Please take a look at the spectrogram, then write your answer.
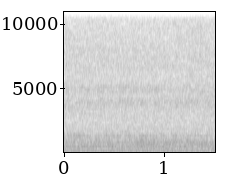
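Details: Ford after new spark plugs, leads, coil pack, fuel filter and exhaust work, first start after ignition service: smooth, even idle with a steady low hum, no misses, knocks or hunting. Normal idle.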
